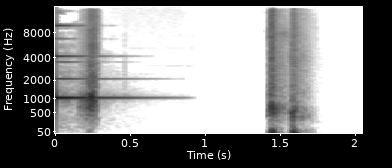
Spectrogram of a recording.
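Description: Subscribe-animation sound effects: a bell-like ding fades out over the first second, with a sharp click as it starts. Two short knocks follow in quick succession about a second and a half in.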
